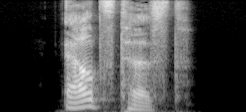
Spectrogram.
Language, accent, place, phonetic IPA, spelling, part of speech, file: German, Germany, Berlin, [ˈeːɐ̯t͡stəst], erztest, verb, De-erztest.ogg
- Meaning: inflection of erzen: 1. second-person singular preterite 2. second-person singular subjunctive II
